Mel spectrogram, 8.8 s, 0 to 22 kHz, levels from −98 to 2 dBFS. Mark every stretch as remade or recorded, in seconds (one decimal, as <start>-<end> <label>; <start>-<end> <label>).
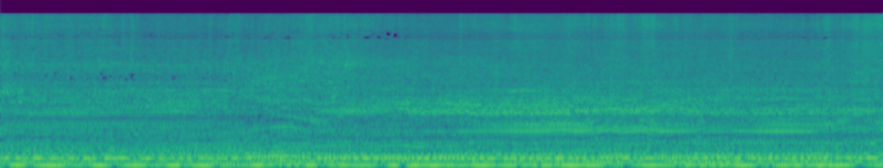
0.0-4.1 recorded; 4.1-7.5 remade; 7.5-8.3 recorded; 8.3-8.8 remade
